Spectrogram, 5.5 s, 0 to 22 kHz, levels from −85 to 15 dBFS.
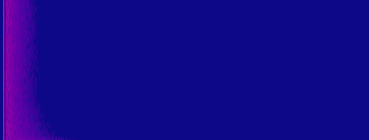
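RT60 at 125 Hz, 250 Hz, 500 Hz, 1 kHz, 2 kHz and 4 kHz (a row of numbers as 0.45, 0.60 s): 2.7, 2.3, 2.1, 1.7, 1.5, 1.3 s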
